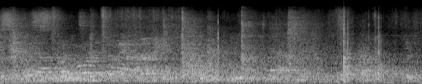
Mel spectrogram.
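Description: People's voices in a hard-walled room, with a couple of sharp knocks, about two seconds in and near the end.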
